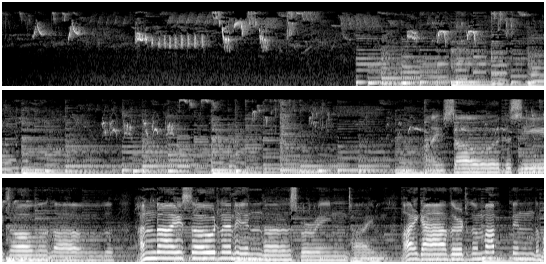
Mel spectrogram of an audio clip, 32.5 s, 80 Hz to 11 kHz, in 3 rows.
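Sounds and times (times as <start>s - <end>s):
birds chirping and twittering: 0.0s - 32.5s
gentle instrumental folk tune: 7.1s - 32.5s
speech: 19.9s - 23.4s, 24.4s - 32.5s.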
